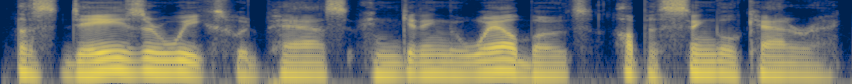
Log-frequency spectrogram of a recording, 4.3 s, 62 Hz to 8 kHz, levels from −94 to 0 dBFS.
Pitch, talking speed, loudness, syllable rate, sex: 110 Hz, 210 wpm, -19 LUFS, 5.1 syllables/s, male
